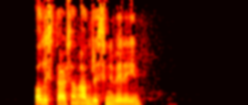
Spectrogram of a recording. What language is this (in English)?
Turkish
